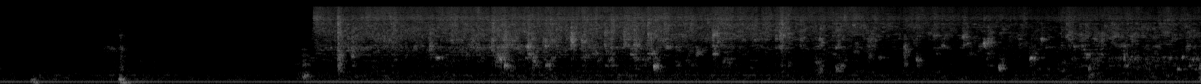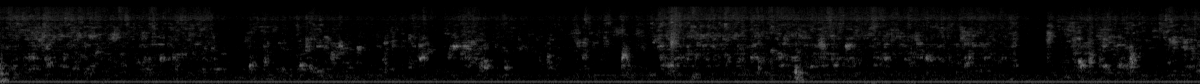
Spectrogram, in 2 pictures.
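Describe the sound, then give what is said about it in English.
Running tap water rinses coconut oil off hands during root vegetable hash cooking: after a few seconds of low steady hum, a broad hissing rush starts and continues to the end, with small splashes and clicks in it. “All right, I need to go wash all of this oil off of my hands now.”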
